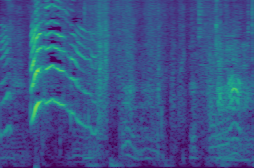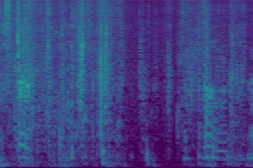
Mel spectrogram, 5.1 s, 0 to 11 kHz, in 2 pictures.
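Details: A Lagotto Romagnolo from a breeding kennel gives a sharp, high yelp that rises and falls, followed by people talking; recorded 7 February 2017.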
